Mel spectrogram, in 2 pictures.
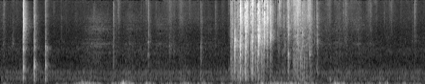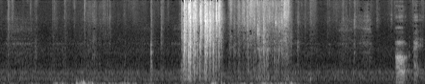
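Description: A tarot deck being shuffled by hand: a few sharp card clicks, then two bursts of rapid card flicking, one about five seconds in and one about twelve seconds in, with soft handling of the cards between.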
